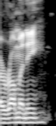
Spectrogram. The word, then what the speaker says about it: Romanie: the interview that was uh fake friends by romini um a melbourne artist you know what it's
